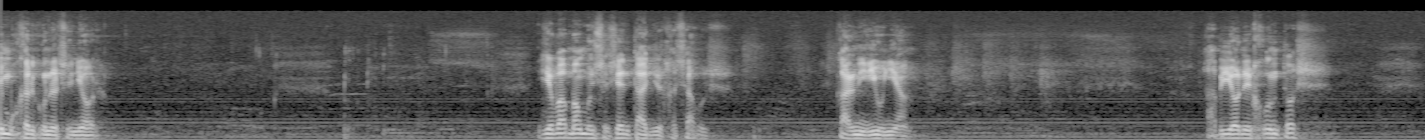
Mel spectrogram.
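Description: An elderly man speaks slowly into a microphone, in short phrases with long pauses.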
